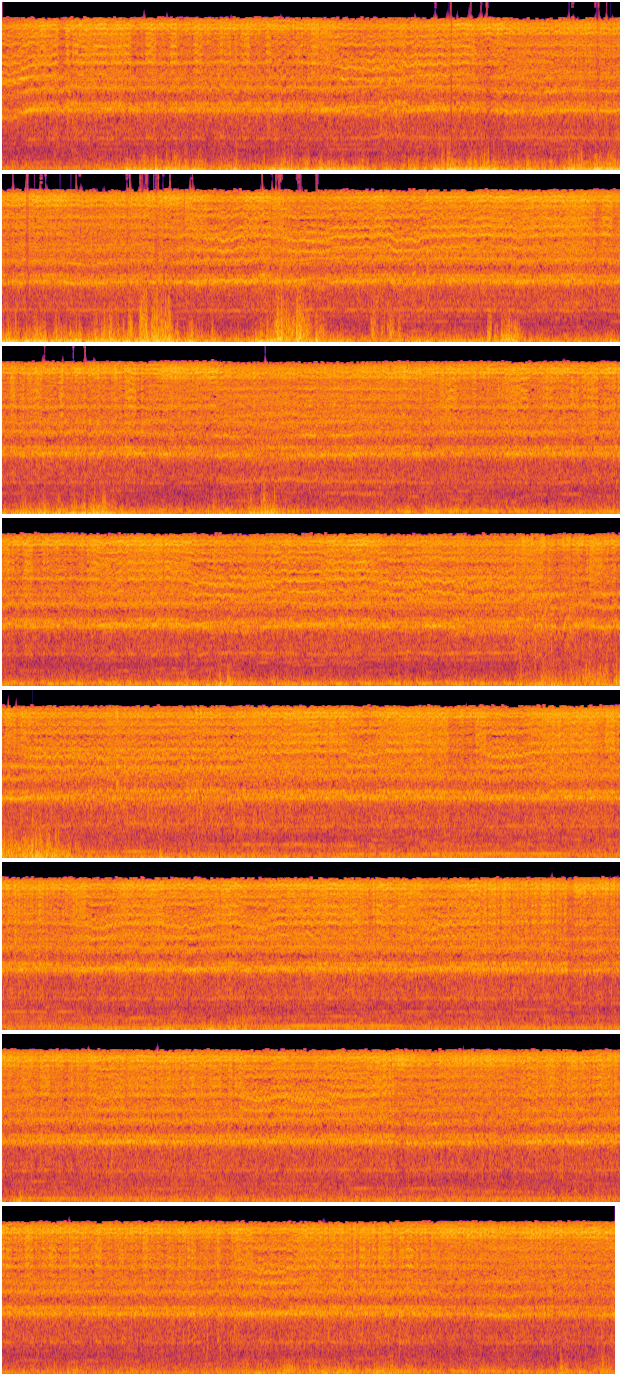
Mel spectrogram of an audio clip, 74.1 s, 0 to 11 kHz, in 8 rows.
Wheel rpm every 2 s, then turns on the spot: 160, 170, 160, 160, 160, 160, 160, 170, 170, 170, 170, 160, 160, 170, 170, 160, 160, 160, 160, 160, 170, 170, 160, 170, 160, 170, 160, 160, 160, 160, 160, 160, 170, 170, 160, 170, 160.
none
